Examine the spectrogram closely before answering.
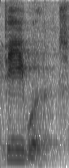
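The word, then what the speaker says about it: Diewert: Irwin Dewart, okay, that is how you pronounce his name.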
